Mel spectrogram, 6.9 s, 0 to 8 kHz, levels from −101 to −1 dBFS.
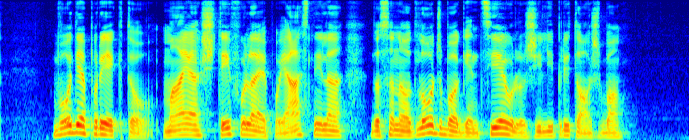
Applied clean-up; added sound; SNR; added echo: none; none; none; none.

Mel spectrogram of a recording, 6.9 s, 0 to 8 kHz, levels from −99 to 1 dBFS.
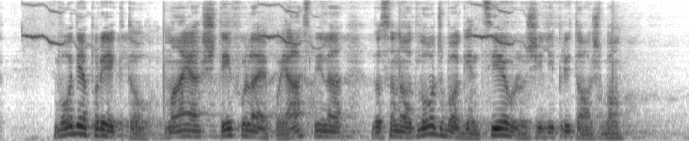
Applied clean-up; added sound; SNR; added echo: none; Fireworks; 18 dB; reverberation time 1.1 s.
